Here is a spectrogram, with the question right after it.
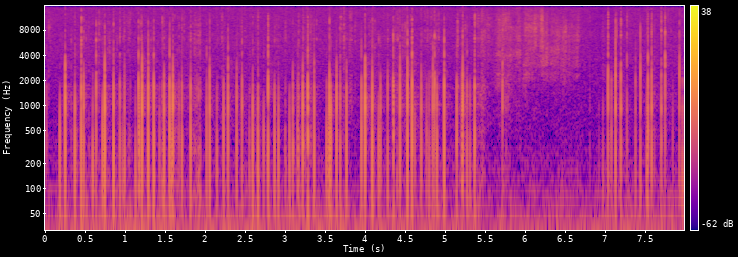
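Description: Long pink nails scratch and tap the face and rim of a solid, round, flat cork coaster held in both hands. Rapid, dull, close-up taps and scratches run almost continuously, mostly low in tone. Around the sixth second they soften into a brief, quieter, brighter scratching before the tapping picks up again.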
